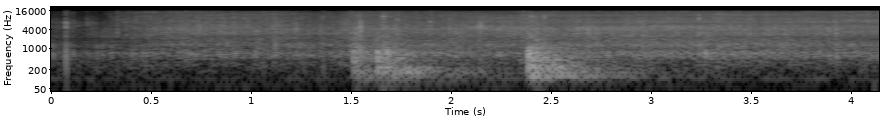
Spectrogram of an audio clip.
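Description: Onions frying in hot ghee sizzle more strongly as a freshly pounded ginger, garlic and green chilli paste goes into the pan and is stirred in, with two louder knocks in the middle.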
